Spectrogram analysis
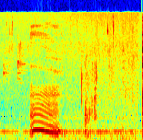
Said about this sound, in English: You can listen to me drink mine.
